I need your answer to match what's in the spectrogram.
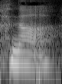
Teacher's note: Yeah, Cherokee has these interesting aspirated nasal sounds.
